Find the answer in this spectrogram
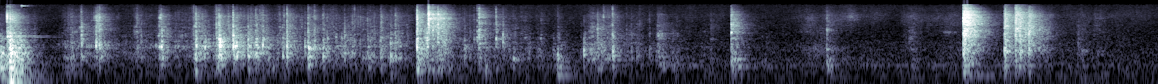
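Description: Kitchen handling sounds: a wooden cabinet door bangs shut right at the start, the loudest knock, then a run of clicks and clatter as items are picked up and set down on the counter. Near the end a kitchen drawer is pulled open with two quick scraping rushes.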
